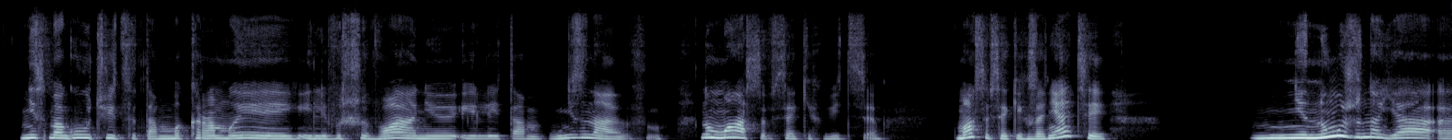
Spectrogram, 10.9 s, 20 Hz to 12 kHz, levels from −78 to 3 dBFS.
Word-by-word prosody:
не 240 +3 +1
смогу 245 0 0
учиться 235 -5 -4
там 195 0 -5
макраме 215 0 -1
или 205 0 -3
вышиванию, 205 0 -2
или 205 -1 -6
там 195 -2 -9
не 210 +6 -4
знаю 200 -10 -3
ф 180 - -27 0.4
ну 280 0 +2
масса 265 -5 +1
всяких 195 -2 -12
ведь, 180 0 -14
э. - - -13 0.5
Масса 295 +5 +1
всяких 200 -4 -4
занятий. 215 - -1 1.1
Не 230 +3 +5
нужно, 315 - +6
я, 250 -2 -1
215 Hz, 125 wpm, -21 LUFS, 200-245 Hz, 1.1 s, нужно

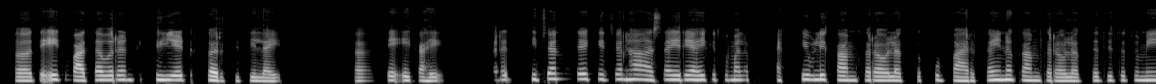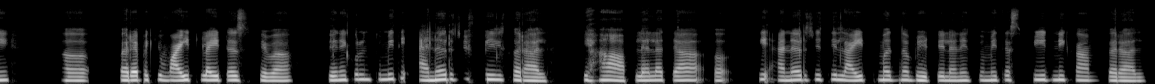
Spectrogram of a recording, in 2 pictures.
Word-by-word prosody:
अ, 175 0 +3
ते - - 0
एक 220 -1 -1
वातावरण 205 +3 +3
क्रिएट 210 -2 +2
करते 175 -3 +3
ती 165 +1 -1
लाईट. 155 -1 +1 0.7
अ, 165 - -3 0.2
ते 190 - +1
एक 180 -2 -2
आहे. 170 0 +2 0.6
तर - - -3 0.3
किचन 250 +3 0 0.2
ते 245 0 +3
किचन 230 0 -2
हा 230 -1 +2
असा 210 +2 -2
एरिया 215 0 +4
आहे 210 0 +5
की 220 - -8
तुम्हाला 205 -1 -2
खूप 200 -1 -22
ॲक्टिवली 220 +3 +1
काम 195 -1 +3
करावं 185 -1 +3
लागतं, 180 0 -1
खूप 205 - -2
बारकाईनं 195 +5 +3
काम 185 -2 +2
करावं 170 -2 0
लागतं, 165 +2 -2
तिथं 190 +1 -4
तुम्ही 195 0 +3 0.6
अ, 185 - -3 0.5
बऱ्यापैकी 195 +2 +3
व्हाइट 190 +1 +4
लाईटच 200 -1 +3
ठेवा, 175 -2 +2 0.4
जेणेकरून 210 +4 +2
तुम्ही 225 +2 +1
ती - - -7 0.2
एनर्जी 215 +5 +3 0.2
फील 225 -2 +3
कराल 180 -4 +2 0.4
की - - 0
हां 200 0 +2
आपल्याला 190 +3 0
त्या, 195 0 +1 0.2
अ, 180 - -2 0.4
ती 235 - -2
एनर्जी 200 +3 0
ती 220 -2 +1
लाईटमधनं 200 +1 0
भेटेल 185 -1 0
आणि 180 +1 +1
तुम्ही 190 +1 -2
त्या 205 - -4
स्पीडने 210 +1 -2
काम 190 -2 -2
कराल, 170 -2 0
195 Hz, 160 wpm, -19 LUFS, 185-210 Hz, 0.7 s, आहे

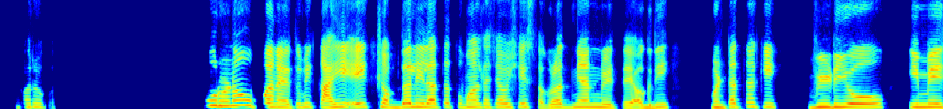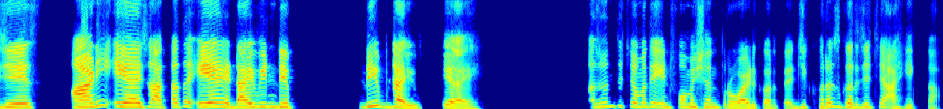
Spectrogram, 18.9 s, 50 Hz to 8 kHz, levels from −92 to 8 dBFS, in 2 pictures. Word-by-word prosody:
बरोबर. 250 0 -11 1.5
पूर्ण 345 -1 +2
ओपन 275 -8 +1
आहे. 230 -2 +3
तुम्ही 250 +2 -6
काही 235 +4 +4 0.2
एक 255 - 0
शब्द 235 -3 0
लिहिला 255 -1 +4
तर 260 - -4
तुम्हाला 245 0 -2
त्याच्याविषयी 245 +1 -4
सगळं 220 0 -3
ज्ञान 235 +2 +1
मिळतंय 200 -4 -3
अगदी, 195 +5 -2 0.4
म्हणतात 220 +4 0
ना 285 - -3
की 260 -1 -1 0.4
व्हिडिओ, 245 +1 +4 0.6
इमेजेस 240 0 +3 0.5
आणि 275 +8 +5
एआयचा 275 -2 +4
आता 260 +2 -1
तर 315 - -4
एआय 280 +2 +6
आहे 275 - +3
dive 255 +3 +3
in 270 -1 -5
deep, 260 0 +1 0.7
deep 305 -5 0
dive 195 - +3 0.3
AI. 175 -8 0 1.2
अजून 290 +5 -8
त्याच्यामध्ये 275 -3 -5
इन्फॉर्मेशन 240 +1 -6
प्रोव्हाईड 195 -3 -3
करताय 170 -3 -9
जी 215 - -11
खरंच 260 +3 -6
गरजेची 235 -4 -6
आहे 190 0 -5
का? - - -13
245 Hz, 135 wpm, -21 LUFS, 220-265 Hz, 1.5 s, एआय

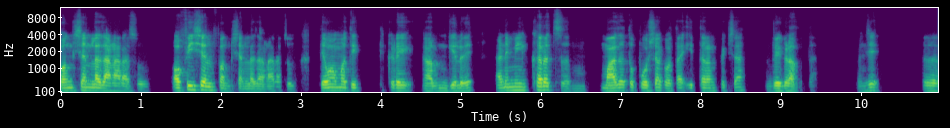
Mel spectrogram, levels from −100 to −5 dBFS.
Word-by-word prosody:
फंक्शनला 115 +1 +3
जाणार 105 -2 +4
असो, 95 0 -11 0.4
ऑफिशियल 155 +3 +5
फंक्शनला 100 -2 -4
जाणार 95 0 -4
असू, 95 +1 -12 0.4
तेव्हा 120 +2 +6
मग 125 -1 +1
ते 120 - +2
तिकडे 115 0 -2 0.2
घालून 100 +2 -3
गेलोय 115 - +1 0.4
आणि 125 +3 -1
मी 135 -1 -1
खरंच 145 +1 +4
अ, 95 - -9 0.4
माझा 110 +3 +5
तो - - +1
पोशाख 115 +2 0
होता 110 +2 -3
इतरांपेक्षा 115 +1 -5 0.4
वेगळा 105 -1 +4
होता. - - -15 0.5
म्हणजे, 105 +6 -6 0.6
अ, - - -10
115 Hz, 140 wpm, -26 LUFS, 105-125 Hz, 0.6 s, तेव्हा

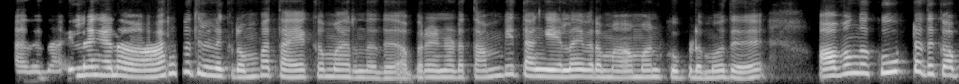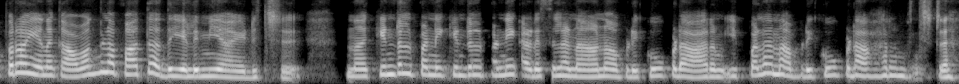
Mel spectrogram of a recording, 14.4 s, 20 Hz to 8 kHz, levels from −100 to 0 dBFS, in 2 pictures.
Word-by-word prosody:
அதுதான். 175 +1 -7
இல்லைங்க, 245 +1 +2
நான் 210 -4 +3
ஆரம்பத்தில 300 +3 0
எனக்கு 215 -2 0
ரொம்ப 210 +5 -2
தயக்கமா 205 +1 -1
இருந்தது. 175 -2 -3
அப்பறம் 195 0 -3
என்னோட 190 0 -1
தம்பி, 215 +7 -3
தங்கையெல்லாம் 205 -1 +4
இவரை 200 -1 0
மாமான்னு 195 +2 -2
கூப்பிடும்போது, 185 0 -2 0.7
அவங்க 295 +6 +3
கூப்பிட்டதுக்கப்பறம் 310 -4 +2
எனக்கு 240 -3 0
அவங்கள்ல 285 +10 +2
பார்த்து 265 +4 +2
அது 220 -2 +1
எளிமையா 210 0 +3
ஆயிடுச்சு. 185 +1 -4 0.5
நான் 210 0 0
கிண்டல் 275 +2 +2
பண்ணி, 250 -2 +1
கிண்டல் 250 0 -2
பண்ணி 250 +3 0
கடைசியில 220 +2 +1
நானும் 205 +1 +2
அப்படி 195 -1 -3
கூப்பிட 220 -1 0
ஆரம்பி 200 +1 -1
இப்பல்லாம் 250 +7 0
நான் 230 - +2
அப்படி 205 -1 -3
கூப்பிட 240 0 -3 0.2
ஆரம்பிச்சுட்டேன். 210 -4 -3
215 Hz, 160 wpm, -23 LUFS, 195-250 Hz, 0.7 s, தங்கையெல்லாம்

